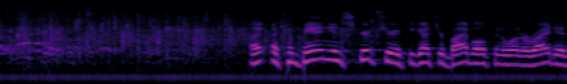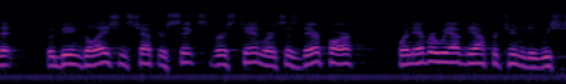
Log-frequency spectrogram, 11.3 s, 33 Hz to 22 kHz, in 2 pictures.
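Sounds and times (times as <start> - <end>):
room full of people clapping: 0.0 - 3.7
speech: 2.5 - 11.3.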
